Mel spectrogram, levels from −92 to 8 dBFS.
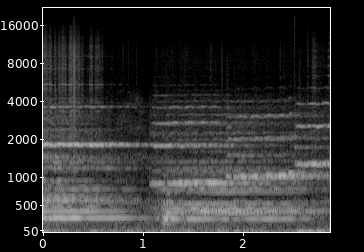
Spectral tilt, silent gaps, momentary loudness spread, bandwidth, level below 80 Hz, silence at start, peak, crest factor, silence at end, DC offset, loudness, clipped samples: -4.5 dB/octave; none; 8 LU; 13.5 kHz; -44 dBFS; 0 s; -12 dBFS; 16 dB; 0 s; under 0.1%; -29 LUFS; under 0.1%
